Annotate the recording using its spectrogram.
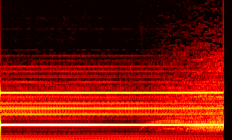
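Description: Recorded rock music: a final held chord on distorted electric guitar ringing on steadily, easing off a little about a second in.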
